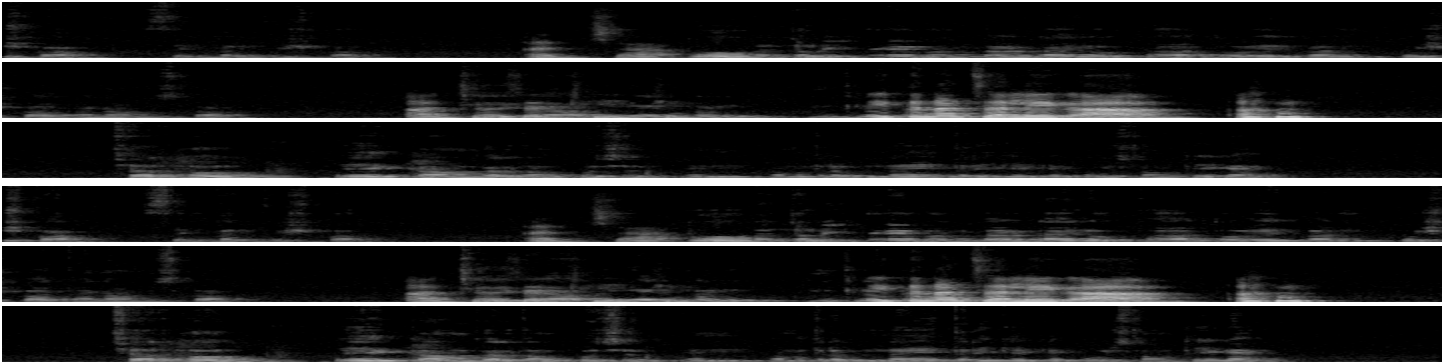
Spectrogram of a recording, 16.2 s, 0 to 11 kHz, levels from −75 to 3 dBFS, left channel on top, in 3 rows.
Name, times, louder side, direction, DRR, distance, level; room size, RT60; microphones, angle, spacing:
voice 1, 0.0-1.5 2.6-6.3 7.1-9.7 11.2-15.6, right 2 dB, 30° right, 3.5 m, -38 dB
voice 2, 2.0-2.9 6.9-8.0 8.6-10.3, equal, ahead, 0.4 m, -25 dB
10.5 x 6.1 x 3.2 m
head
